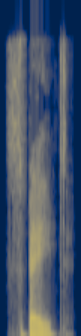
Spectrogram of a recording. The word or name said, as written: spate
